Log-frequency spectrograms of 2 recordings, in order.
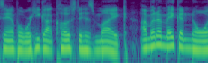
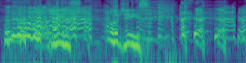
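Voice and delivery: laughing jeez; 13 semitones higher, much slower than usual. Real, not acted. Reacting to ominous joke.

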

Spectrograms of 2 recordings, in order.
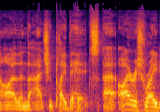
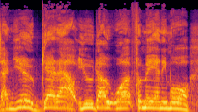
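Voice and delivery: angry yelling boss; 8 semitones higher than usual. Retold or imitated. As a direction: bark it like a furious boss firing someone. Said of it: "He goes".

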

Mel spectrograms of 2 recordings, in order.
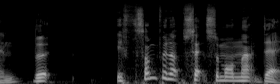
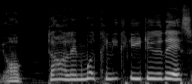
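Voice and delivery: higher, sugary mock ask; mock sweet partner; 9 semitones higher than usual. To the man, mocking his partner's sugary request.

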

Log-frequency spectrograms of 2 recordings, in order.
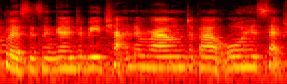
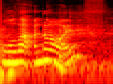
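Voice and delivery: put-on Aussie accent; 6 semitones higher than usual. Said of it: "It's terrible".

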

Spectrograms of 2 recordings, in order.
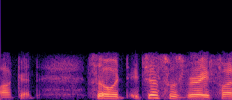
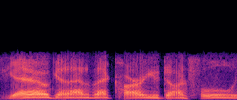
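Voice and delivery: higher-pitched imitation of yelling; retold yell; 9 semitones higher than usual. Irritated friend ordering him out of the car, mock yelling. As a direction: imitate a cross man yelling from a distance. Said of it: "He started yelling at me".

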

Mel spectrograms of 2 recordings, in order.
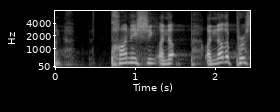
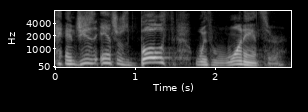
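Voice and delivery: ordinary delivery

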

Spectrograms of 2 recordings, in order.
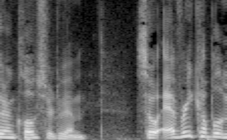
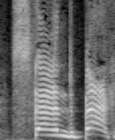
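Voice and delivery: high, bold command; Froggy warning the boarding mooses; brave shout; 10 semitones higher than usual. Acted. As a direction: warn off the pirates. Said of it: "And Froggy said".

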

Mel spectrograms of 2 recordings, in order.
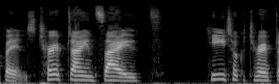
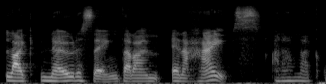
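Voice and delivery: ordinary delivery

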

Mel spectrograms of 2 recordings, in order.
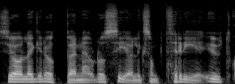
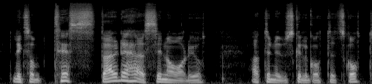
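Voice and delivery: normal talking voice

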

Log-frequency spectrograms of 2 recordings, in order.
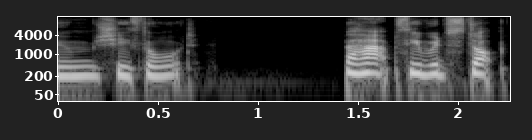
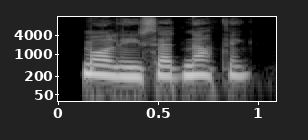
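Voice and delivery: ordinary delivery, nothing marked

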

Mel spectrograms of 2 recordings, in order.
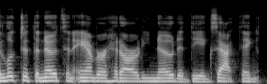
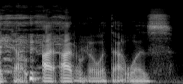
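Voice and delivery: ordinary delivery

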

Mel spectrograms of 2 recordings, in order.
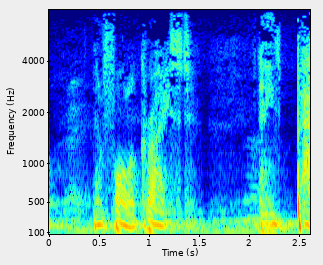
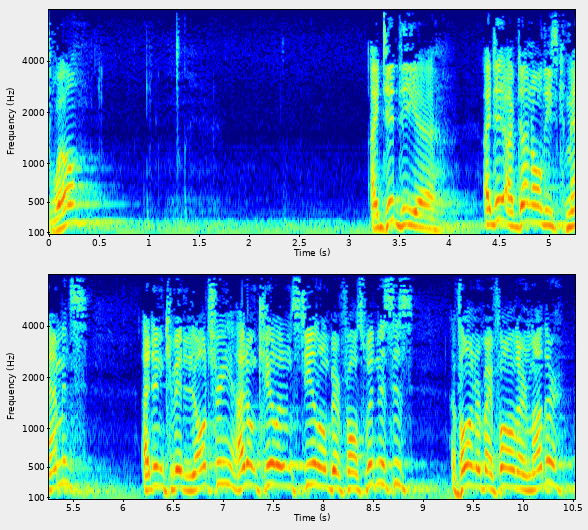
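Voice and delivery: high, protesting voice listing good deeds; pitched-up, defensive acted reply; self-justifying rich young ruler; 11 semitones higher, faster than usual. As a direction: plead your record like an earnest young ruler.

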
